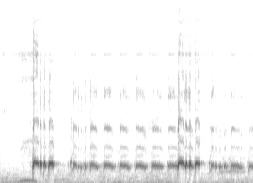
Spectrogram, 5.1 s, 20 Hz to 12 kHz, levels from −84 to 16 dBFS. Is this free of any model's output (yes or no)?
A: no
